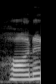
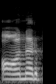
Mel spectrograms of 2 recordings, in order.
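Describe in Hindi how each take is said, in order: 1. शब्द की शुरुआत में h की आवाज़ बोली जाती है। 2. शब्द स्वर से शुरू होता है, h साइलेंट है। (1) "इसको हॉनर नहीं पढ़ेंगे" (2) "ऑनर पढ़ेंगे"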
